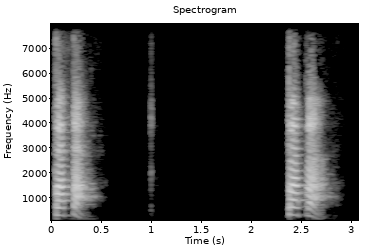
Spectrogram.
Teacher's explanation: Por eso se llama, de hecho, este tipo de, de sonido como bilabial, bilabial porque son los dos labios y usamos los labios en sí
